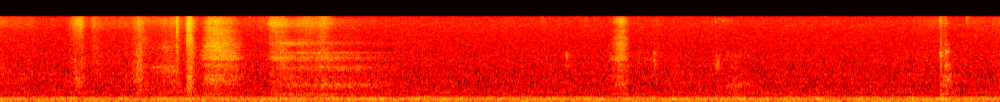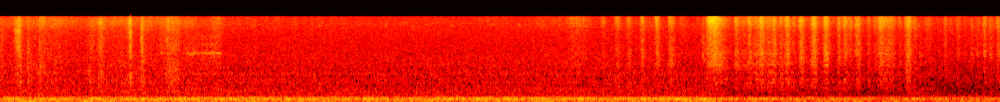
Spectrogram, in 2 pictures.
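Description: A steady low hum runs under everything, with scattered light taps and scrapes of a paintbrush: working in a watercolor palette a few seconds in, one tap against the water bucket about halfway, and a run of quick brush strokes on paper near the end.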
